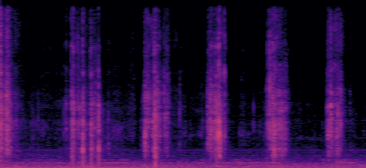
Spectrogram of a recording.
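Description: A plastic sauce bottle being handled and turned in the hands: faint scattered rustles and light clicks, about one every half second to second.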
